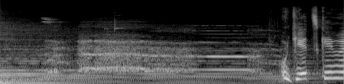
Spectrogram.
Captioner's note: rooster crows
